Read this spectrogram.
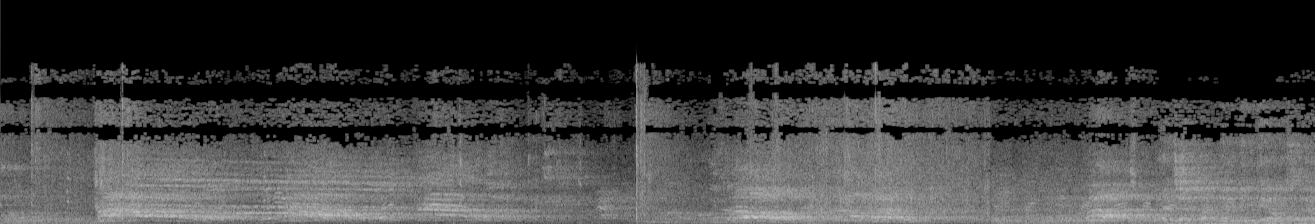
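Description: A crowd of spectators chatters and cheers.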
